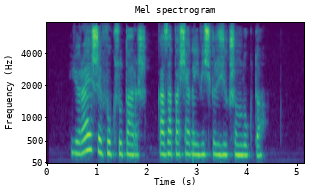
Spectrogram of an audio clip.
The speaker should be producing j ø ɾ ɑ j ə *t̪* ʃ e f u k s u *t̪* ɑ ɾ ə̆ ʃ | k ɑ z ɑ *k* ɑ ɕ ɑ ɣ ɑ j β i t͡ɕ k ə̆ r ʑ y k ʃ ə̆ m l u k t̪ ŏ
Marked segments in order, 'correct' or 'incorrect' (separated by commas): incorrect, correct, incorrect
